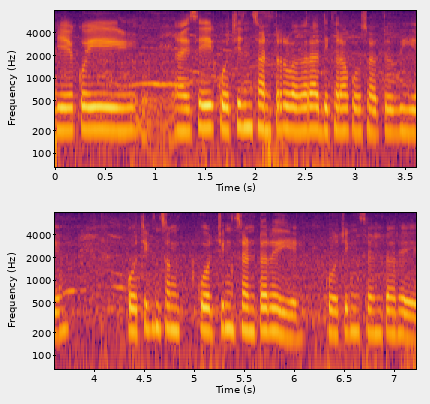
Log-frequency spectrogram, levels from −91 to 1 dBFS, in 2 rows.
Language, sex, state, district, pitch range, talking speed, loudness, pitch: Hindi, female, Punjab, Pathankot, 200-215 Hz, 175 wpm, -15 LUFS, 205 Hz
